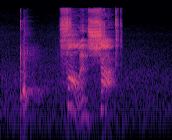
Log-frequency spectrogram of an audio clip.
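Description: A golf club swings and strikes a ball with a sharp whack.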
